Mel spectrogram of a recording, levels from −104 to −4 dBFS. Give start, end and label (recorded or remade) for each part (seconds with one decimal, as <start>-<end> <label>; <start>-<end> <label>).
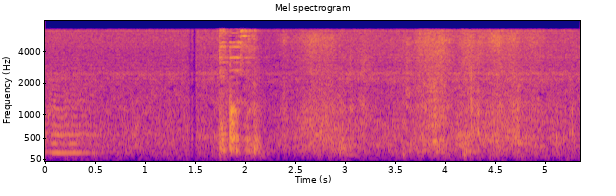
0.0-5.4 remade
